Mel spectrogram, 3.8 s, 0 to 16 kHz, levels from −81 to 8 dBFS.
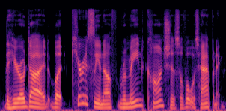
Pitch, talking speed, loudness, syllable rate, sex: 145 Hz, 190 wpm, -18 LUFS, 6.0 syllables/s, male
